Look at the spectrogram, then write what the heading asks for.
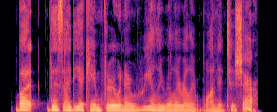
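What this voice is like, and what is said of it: Hoarse, scratchy voice. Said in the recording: “apologize for my hoarse voice... screaming over music... I'm a little bit scratchy”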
